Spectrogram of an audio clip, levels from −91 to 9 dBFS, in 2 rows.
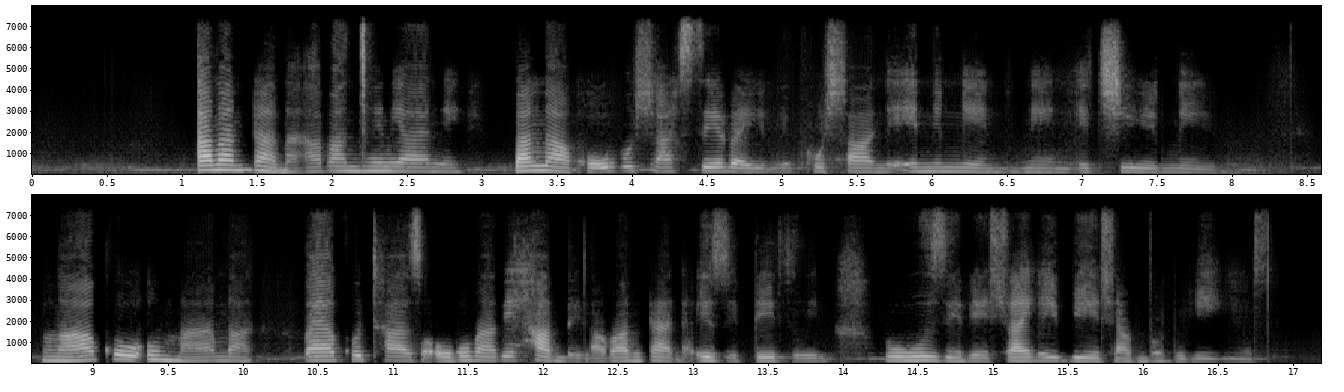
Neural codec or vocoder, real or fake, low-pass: codec, 16 kHz, 0.5 kbps, X-Codec, HuBERT features, trained on general audio; fake; 7.2 kHz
